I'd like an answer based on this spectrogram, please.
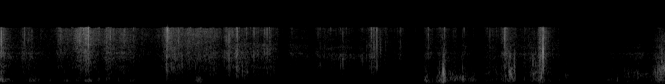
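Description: Footsteps crunching and rustling through tall dry grass and brush, an irregular run of crackles.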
